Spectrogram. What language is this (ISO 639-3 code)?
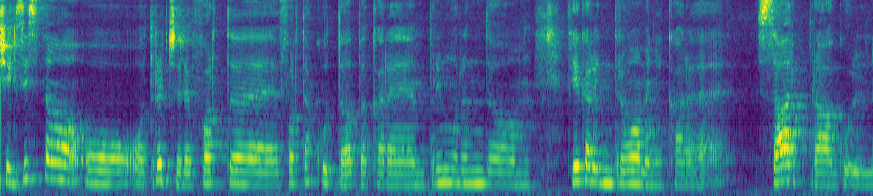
ron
